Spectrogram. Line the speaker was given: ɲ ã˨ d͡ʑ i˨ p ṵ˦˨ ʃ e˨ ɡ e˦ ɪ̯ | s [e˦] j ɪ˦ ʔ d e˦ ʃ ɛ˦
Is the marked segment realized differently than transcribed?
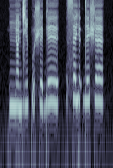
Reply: yes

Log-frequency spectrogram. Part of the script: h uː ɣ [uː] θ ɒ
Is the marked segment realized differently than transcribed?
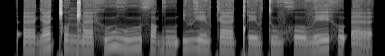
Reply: no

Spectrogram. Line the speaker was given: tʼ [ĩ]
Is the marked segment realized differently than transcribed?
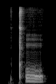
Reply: yes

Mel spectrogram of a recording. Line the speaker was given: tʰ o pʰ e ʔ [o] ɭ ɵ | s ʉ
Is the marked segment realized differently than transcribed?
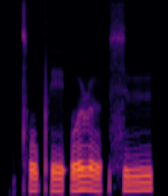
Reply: no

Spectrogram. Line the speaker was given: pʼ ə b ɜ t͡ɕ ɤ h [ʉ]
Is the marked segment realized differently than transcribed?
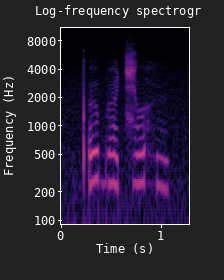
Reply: no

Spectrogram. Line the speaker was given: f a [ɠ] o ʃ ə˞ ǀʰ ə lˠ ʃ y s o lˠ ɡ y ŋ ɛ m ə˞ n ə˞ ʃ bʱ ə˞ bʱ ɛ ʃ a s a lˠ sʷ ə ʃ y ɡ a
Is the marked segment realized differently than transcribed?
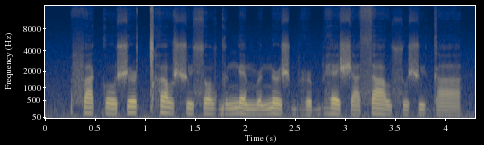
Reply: yes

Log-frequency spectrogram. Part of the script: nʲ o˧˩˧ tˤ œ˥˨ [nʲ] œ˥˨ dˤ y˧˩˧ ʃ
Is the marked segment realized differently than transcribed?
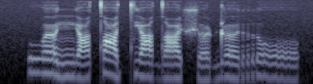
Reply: yes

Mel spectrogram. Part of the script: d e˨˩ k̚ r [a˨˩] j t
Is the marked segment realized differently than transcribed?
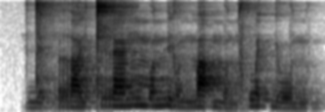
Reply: yes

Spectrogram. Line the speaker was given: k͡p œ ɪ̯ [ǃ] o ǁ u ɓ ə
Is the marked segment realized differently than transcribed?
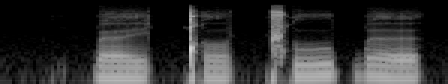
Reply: no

